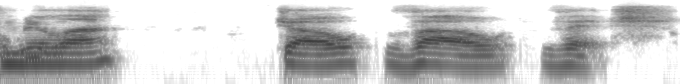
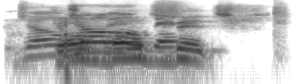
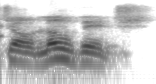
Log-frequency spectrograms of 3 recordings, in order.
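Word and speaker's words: Milla Jovovich: is Mila Jovovich. Jovovich. Okay. Oh, I thought it was Joe Lovich.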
